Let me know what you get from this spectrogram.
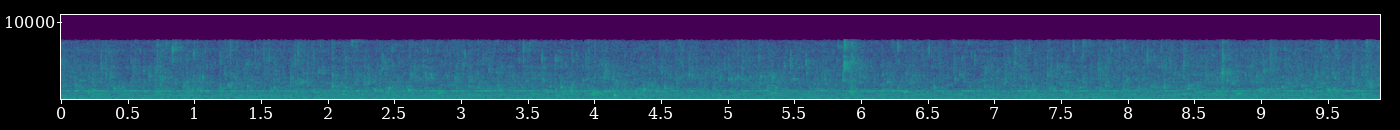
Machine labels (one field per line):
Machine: pump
